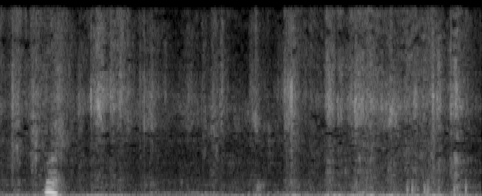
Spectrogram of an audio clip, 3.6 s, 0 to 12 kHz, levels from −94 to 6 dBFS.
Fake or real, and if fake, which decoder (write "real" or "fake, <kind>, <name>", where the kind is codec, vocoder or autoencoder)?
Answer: fake, vocoder, Vocos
